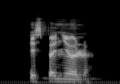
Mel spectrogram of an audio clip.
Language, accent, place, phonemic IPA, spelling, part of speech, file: French, France, Lyon, /ɛs.pa.ɲɔl/, espagnoles, adjective, LL-Q150 (fra)-espagnoles.wav
- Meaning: feminine plural of espagnol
